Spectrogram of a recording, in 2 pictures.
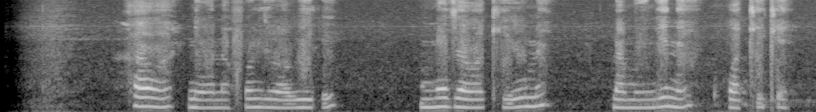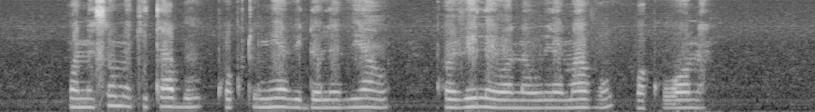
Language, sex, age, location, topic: Swahili, female, 25-35, Nairobi, education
